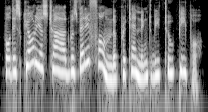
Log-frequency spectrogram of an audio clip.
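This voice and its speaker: Audiobook narrator: British woman, precise expressive storyteller, highly varied intonation, dry studio sound. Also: moderate pace, no echo.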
